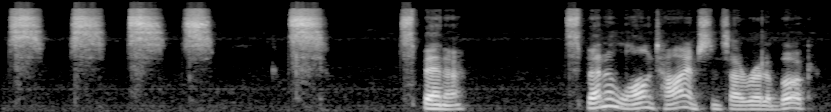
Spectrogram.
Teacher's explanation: when its is the first word in the sentence we often don't pronounce the vowel sound it we just say it's been a it's been a long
